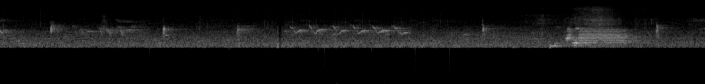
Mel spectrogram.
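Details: Yellow-rumped Warblers at a Phragmites- and bush-edged lake in Prospect Park in the morning give scattered high, sharp chips and a short, quick run of even warbled notes, over a faint steady hiss.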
